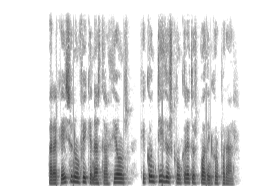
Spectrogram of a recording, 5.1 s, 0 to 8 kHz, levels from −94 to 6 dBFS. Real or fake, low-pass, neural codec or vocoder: real; 7.2 kHz; none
